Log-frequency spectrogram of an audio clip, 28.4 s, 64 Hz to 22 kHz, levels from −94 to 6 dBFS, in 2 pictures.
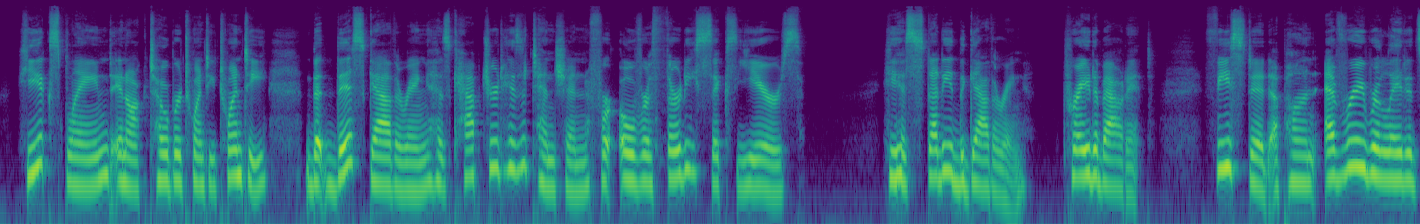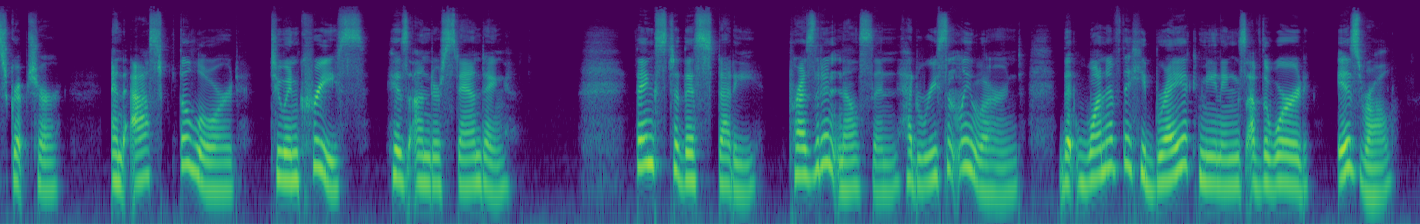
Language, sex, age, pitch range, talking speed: English, female, 20-39, 175-225 Hz, 120 wpm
